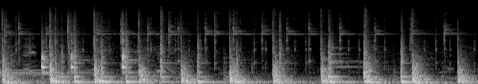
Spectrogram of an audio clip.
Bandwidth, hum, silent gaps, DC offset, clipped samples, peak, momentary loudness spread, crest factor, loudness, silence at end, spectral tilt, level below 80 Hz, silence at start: 13.5 kHz; none; none; under 0.1%; under 0.1%; -2 dBFS; 5 LU; 18 dB; -20 LUFS; 0 s; -7.5 dB/octave; -30 dBFS; 0 s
